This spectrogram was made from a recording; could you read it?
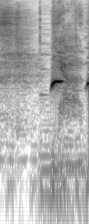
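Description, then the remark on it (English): A person imitates with their voice a whistle blown by a school principal in a film as he runs at someone with it in his mouth: two short, shrill, steady tones, the second cut off at the end, over a low rumbling background. “I had to stop the movie for a second because I was like, he's running at her with the whistle in his mouth, blowing the whistle.”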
